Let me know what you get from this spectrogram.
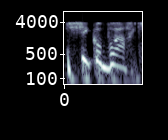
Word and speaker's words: Chico Buarque: s'appelle Chico Buarque. Chico, ouais, Chico Buarque. – Attends, comment ça s'écrit? C'est Chico. – Attends. Chico comme les dents là. – Ouais, comme les Chico. Chico Buarque. Mais je trouve pas. Comment ça s'écrit? C'est H. – B-U-A-R-Q-U-E.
